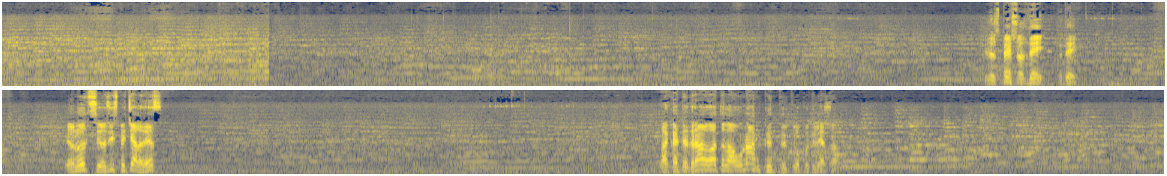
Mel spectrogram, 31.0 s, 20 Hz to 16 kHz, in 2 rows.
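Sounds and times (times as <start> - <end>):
church bells ringing: 0.0 - 31.0.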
